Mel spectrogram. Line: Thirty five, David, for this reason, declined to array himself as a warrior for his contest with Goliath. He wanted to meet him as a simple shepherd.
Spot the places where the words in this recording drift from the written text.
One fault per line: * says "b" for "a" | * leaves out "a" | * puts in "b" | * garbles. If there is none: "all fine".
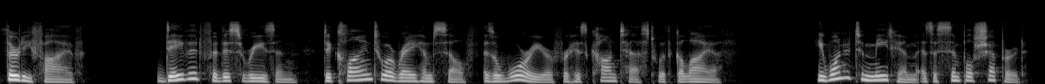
all fine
